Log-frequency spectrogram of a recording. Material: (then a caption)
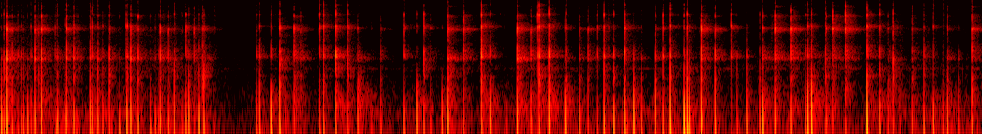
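Wood. Fast fingernail tapping with long white nails on two solid round wooden log-slice coasters. The steady stream of short, dry clicky taps has a woody low knock and bright nail clicks, with a brief pause just after two seconds before the tapping resumes.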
